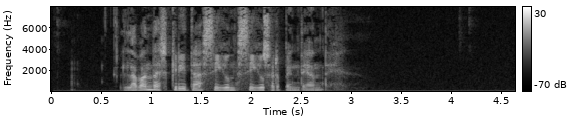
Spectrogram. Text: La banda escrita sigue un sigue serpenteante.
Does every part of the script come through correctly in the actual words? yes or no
yes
